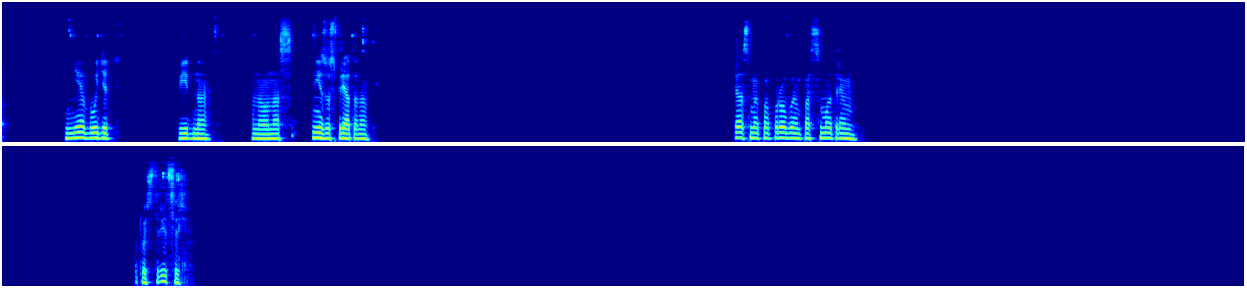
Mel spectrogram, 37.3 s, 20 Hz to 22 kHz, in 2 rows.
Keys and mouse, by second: 1.2 shift+middle click, 1.8 middle click, 2.3 shift+middle click, 3.3 shift+middle click, 3.8 middle click, 5.1 shift+middle click, 5.4 Tab, 6.1-7.7 middle drag, 8.2 shift+middle click, 9.1 shift+middle click, 11.7 click, 12.9-19.3 drag, 19.7-21.3 drag, 22.8 Tab, 24.0 Tab, 24.9-25.8 middle drag, 26.2 shift+middle click, 27.0 shift+middle drag, 27.4-28.2 middle drag, 28.6 shift+middle drag, 29.6 shift+middle drag, 30.7-32.5 middle drag, 32.7 shift+middle drag, 33.1-35.0 middle drag, 35.2 shift+middle drag, 35.6-36.9 middle drag.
